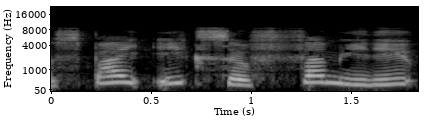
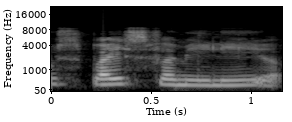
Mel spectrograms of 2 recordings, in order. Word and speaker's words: Spy x Family: que j'ai pensé de spy x family ou space family ça dépend comme vous voulez le prononcer evs est franchement j'ai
